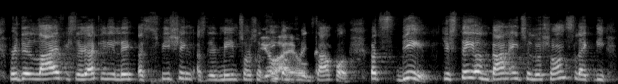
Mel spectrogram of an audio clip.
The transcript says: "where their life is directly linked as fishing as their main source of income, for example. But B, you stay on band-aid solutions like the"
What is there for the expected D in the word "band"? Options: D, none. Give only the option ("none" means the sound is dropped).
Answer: none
